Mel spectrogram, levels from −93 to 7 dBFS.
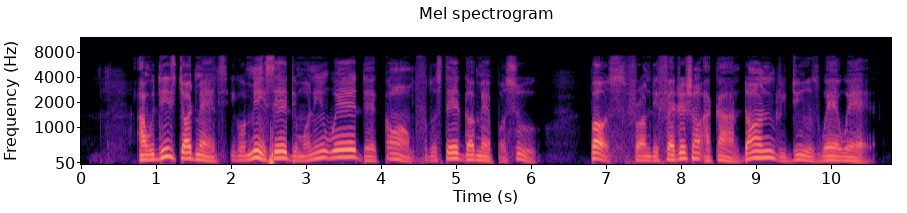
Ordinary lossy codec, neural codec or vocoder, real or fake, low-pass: none; none; real; 7.2 kHz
